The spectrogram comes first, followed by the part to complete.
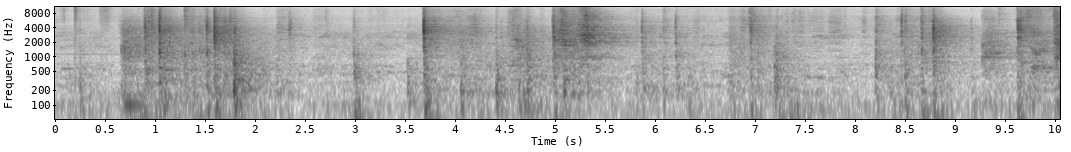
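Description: Irregular knocks and thuds as a shelf is fitted into the folding frame of a pop-up display counter, with a cluster in the first two seconds and more scattered through.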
